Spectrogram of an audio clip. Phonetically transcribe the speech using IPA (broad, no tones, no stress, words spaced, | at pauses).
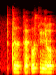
tɯːkə̃ʔutnʲũ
